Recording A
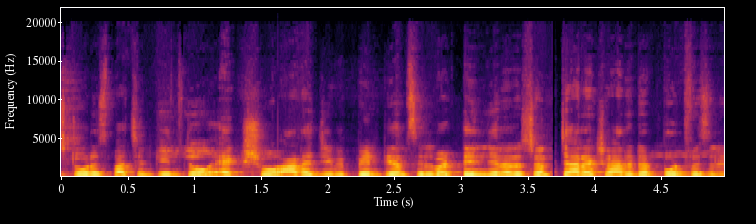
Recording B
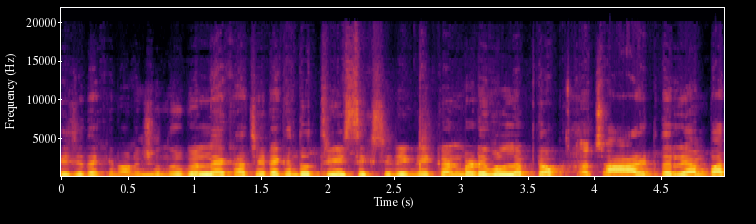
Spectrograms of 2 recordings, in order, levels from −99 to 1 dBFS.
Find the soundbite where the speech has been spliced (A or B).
A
